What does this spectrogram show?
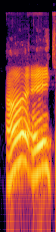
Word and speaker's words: H: போட்டு உங்கள்ட்ட கேக்குறேன் இல்லையா ஏச்னு தான் உச்சரிக்கணும் தனிப்பட்டு இந்த லெட்டர ஆனா நம்ம என்ன சொல்றோம் ஹச் சரிங்களா ஆமா ஸ்கிரிப்ட் பாருங்க ஹச்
